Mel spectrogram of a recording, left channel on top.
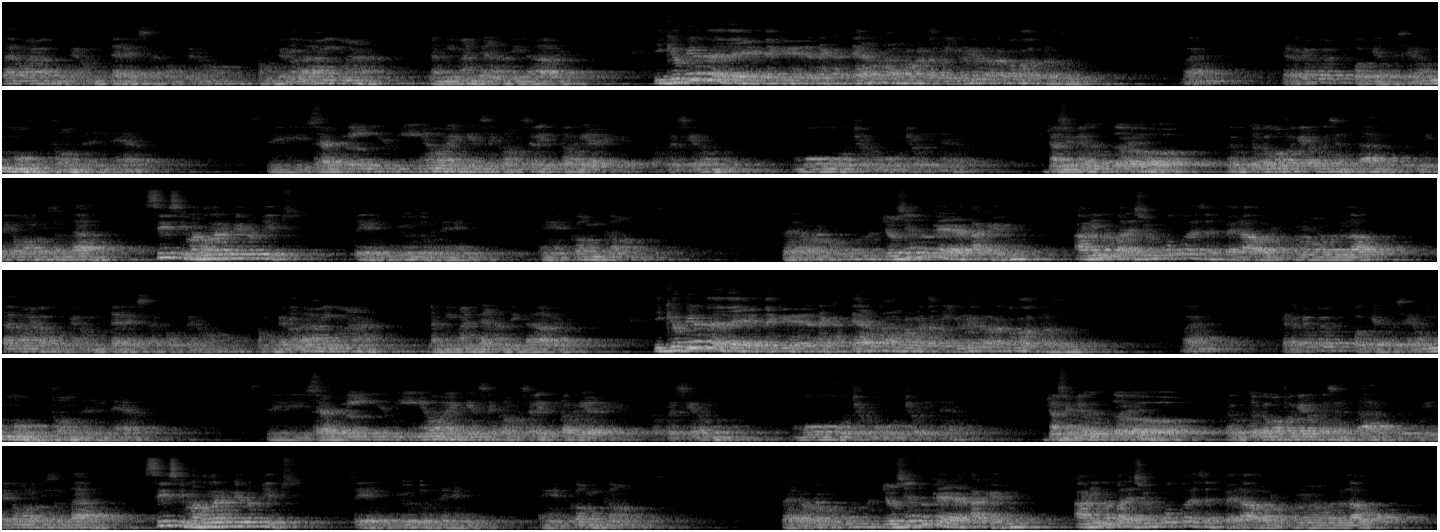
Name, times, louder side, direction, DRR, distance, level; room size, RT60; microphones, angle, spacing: voice 1, 0.0-3.7 4.3-5.7 11.8-12.1 12.8-15.8 17.3-21.7 22.2-24.0 24.8-26.2 26.6-29.7 32.2-33.5 34.1-35.2 36.5-37.1, equal, 80° right, -7 dB, 1.3 m, -32 dB
voice 2, 2.8-3.2 6.5-10.8 17.0-18.0 24.8-25.1 25.5-25.9 30.1-31.7 36.8-39.0 39.4-42.4, equal, 15° right, -5 dB, 0.5 m, -29 dB
2.8 x 2.7 x 3.0 m, 1.5 s
head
